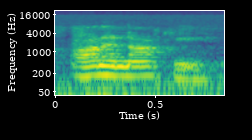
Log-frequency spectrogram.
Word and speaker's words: Anunnaki: Just say Anunnaki.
